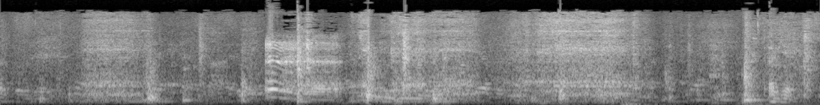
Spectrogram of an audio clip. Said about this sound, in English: Oh, you maybe close this door too.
